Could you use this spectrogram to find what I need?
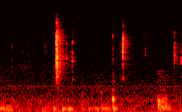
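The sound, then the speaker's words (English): A handful of soft, irregular keystrokes on a computer keyboard, spaced unevenly over a quiet background with a faint low hum. No one speaks. “Yeah, you've been typing so...”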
